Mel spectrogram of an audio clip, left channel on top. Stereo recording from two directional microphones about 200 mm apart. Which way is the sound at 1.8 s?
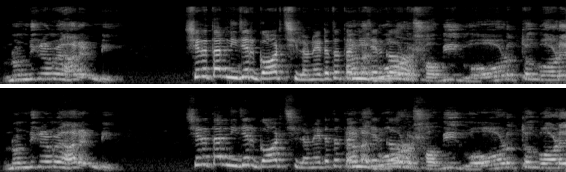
50° left (ahead or behind).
